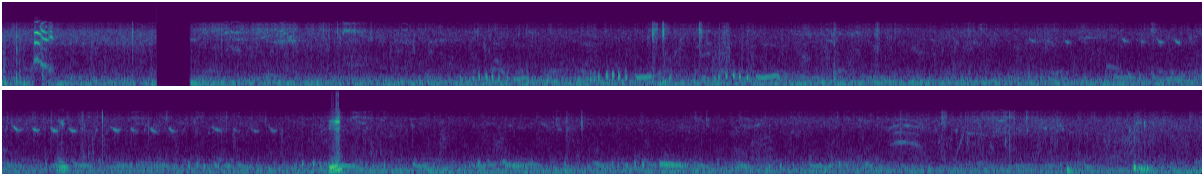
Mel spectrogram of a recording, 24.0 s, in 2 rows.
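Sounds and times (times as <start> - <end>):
low rumble: 0.0 - 24.0
bird cooing: 2.6 - 8.7, 9.5 - 24.0.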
